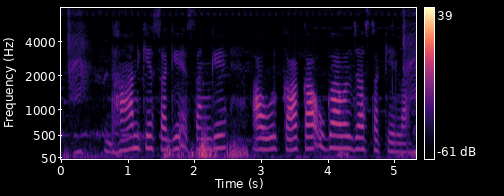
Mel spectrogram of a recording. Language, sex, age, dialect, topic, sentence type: Bhojpuri, female, 31-35, Western, agriculture, question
